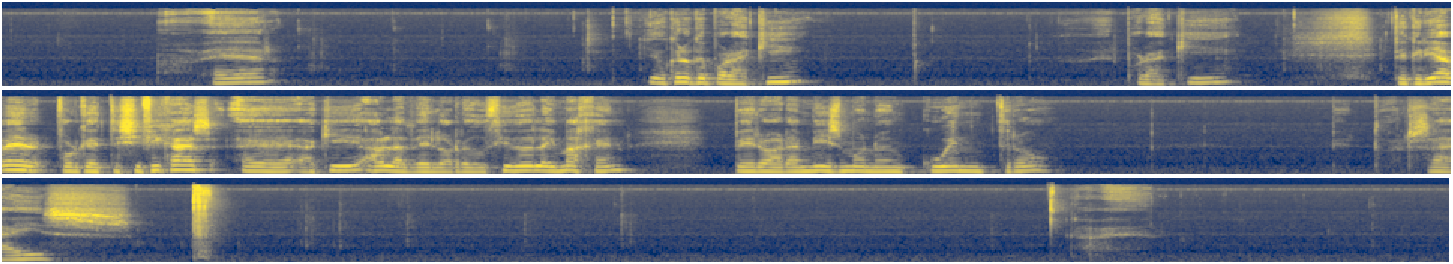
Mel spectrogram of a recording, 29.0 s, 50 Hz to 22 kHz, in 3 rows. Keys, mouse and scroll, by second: 1.5-2.9 scroll up 1, 3.3-5.1 scroll up 1, 5.4-6.3 scroll up 1, 6.6-7.0 scroll up 1, 7.0-8.0 scroll down 1, 8.0-8.7 scroll down 1, 8.7-10.1 scroll up 2, 11.1-11.9 scroll down 2, 11.9 scroll up 2, 12.2-12.8 scroll down 2, 15.5-17.0 scroll down 3, 17.0-17.9 scroll up 2, 18.8 click, 19.4-20.1 scroll down 2, 20.1-22.7 scroll up 2, 22.7-24.3 scroll up 1, 24.3-25.2 scroll down 2, 25.2-25.8 scroll down 1, 25.8 scroll down 1, 27.6-28.9 scroll down 2.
